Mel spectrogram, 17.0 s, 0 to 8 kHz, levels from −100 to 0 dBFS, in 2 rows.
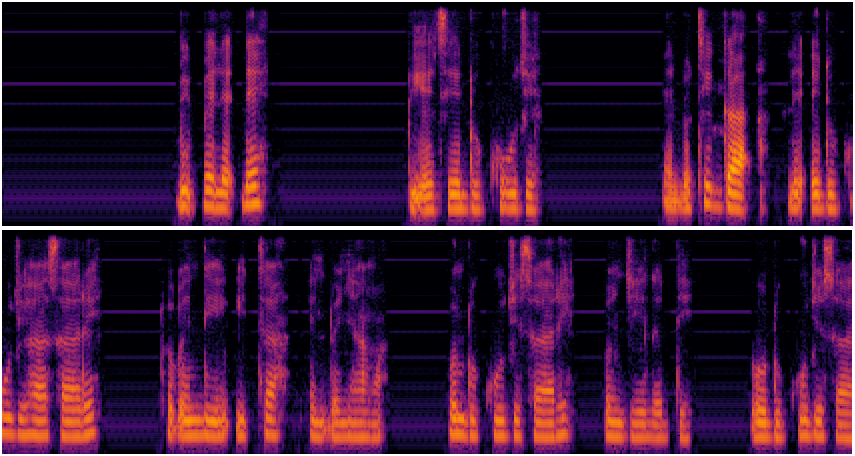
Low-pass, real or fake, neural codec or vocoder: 7.2 kHz; fake; vocoder, 22.05 kHz, 80 mel bands, HiFi-GAN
